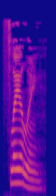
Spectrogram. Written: flailing

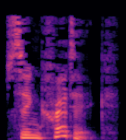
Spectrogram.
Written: syncretic

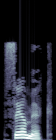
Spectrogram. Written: samek

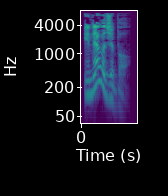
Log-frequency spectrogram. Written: ineligible

